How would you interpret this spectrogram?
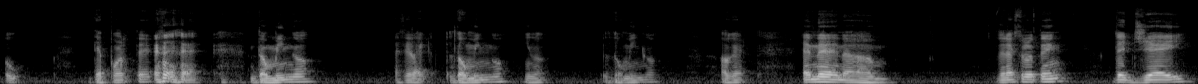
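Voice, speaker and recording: A man who is a native English speaker hosts a casual language lesson, talking informally with slang and repeating words to demonstrate their sounds. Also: low-pitched. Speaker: host of a language tips video. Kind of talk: casual vlog-style pronunciation lesson.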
